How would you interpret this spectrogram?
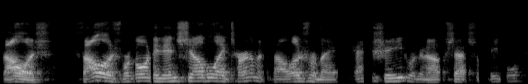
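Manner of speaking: slurred coach pep talk, esses turned to sh; rally the fellas in a hammed-up coach voice; Dana Altman. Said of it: "that is a really good Dana Altman impression".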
